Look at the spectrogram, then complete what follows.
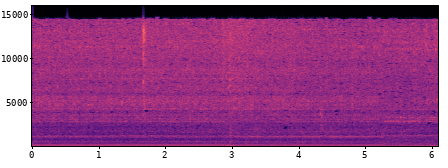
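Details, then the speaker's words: Invacare Perfecto oxygen concentrator, flow turned up: constant droning hum with an even buzzing rattle as the fan on top vibrates violently; it is turned off, pretty warm. "five on top hair is vibrating pretty violently let's turn it off"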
